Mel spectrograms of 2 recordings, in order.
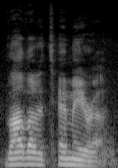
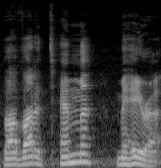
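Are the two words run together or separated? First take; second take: run together; separated. First: The two words are run together. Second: The two words are clearly separated. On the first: The speaker calls it wrong. "and not" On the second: The speaker calls it right. "you have to enunciate it properly"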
